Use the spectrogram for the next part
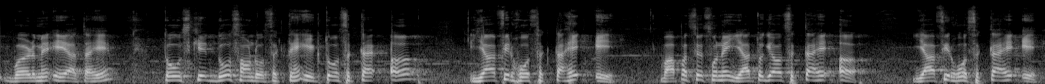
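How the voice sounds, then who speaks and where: High-voiced man teaching letter sounds. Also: slight background noise. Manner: spells words letter by letter, asks and answers his own questions; addresses listeners as children. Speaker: English teacher. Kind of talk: classroom phonics lesson.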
